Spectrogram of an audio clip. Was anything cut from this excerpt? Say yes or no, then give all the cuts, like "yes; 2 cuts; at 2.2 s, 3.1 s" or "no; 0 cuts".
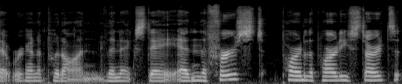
no; 0 cuts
